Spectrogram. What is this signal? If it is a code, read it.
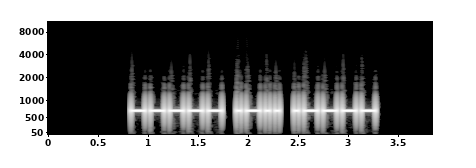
Morse code, heard as a keyed tone, about 26 wpm, 700 Hz. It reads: 0L1
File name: Three Letter-Number Combinations - 25wpm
